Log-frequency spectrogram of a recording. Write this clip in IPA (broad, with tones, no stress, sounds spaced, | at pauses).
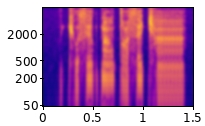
cʰ ʊ˩ s ɪ˥ l k͡p ã˥ l tˤ ʊ˩ s ɛ˥ cʰ ãː˩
